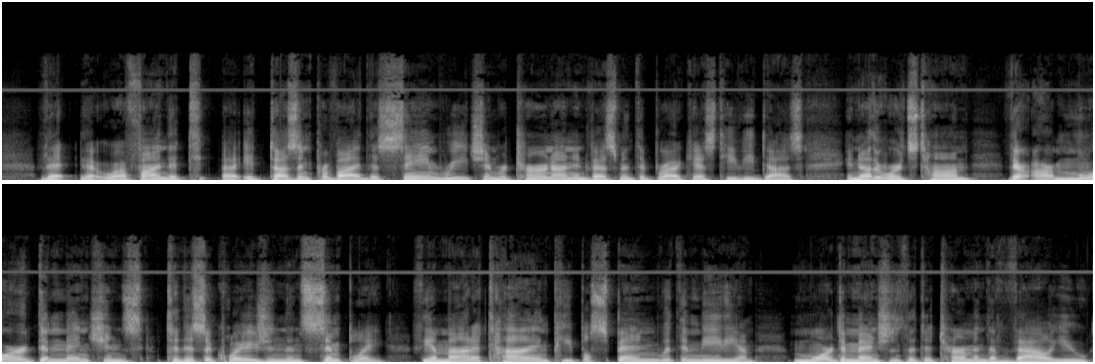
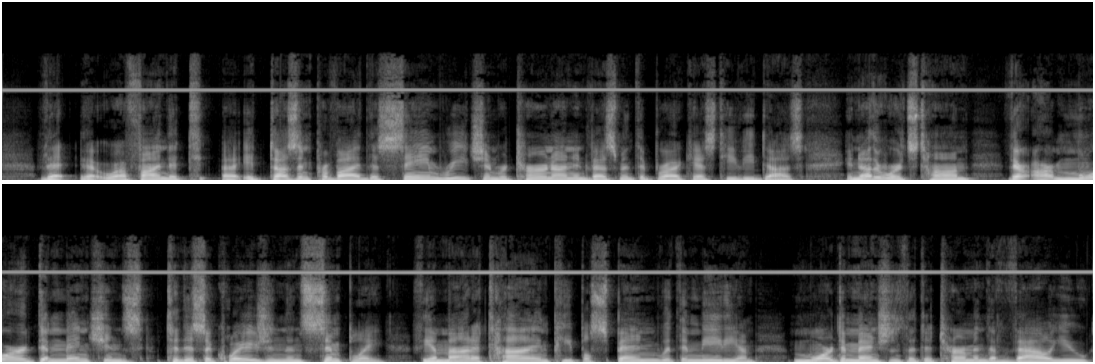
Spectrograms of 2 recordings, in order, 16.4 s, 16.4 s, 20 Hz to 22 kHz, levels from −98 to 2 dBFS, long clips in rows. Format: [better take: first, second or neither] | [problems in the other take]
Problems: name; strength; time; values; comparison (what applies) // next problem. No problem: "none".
first | high-pitched whine; loud; throughout; 11 kHz, 10 dB below the speech; faint in the first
